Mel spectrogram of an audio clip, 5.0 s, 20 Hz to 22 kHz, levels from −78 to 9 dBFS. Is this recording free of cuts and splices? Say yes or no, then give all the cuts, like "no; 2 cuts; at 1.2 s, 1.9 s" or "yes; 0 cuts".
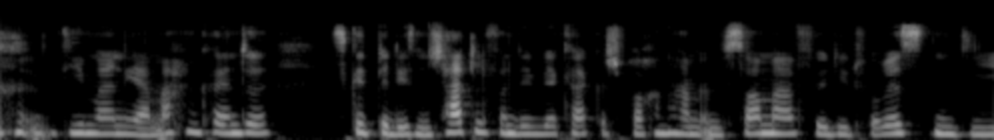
yes; 0 cuts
